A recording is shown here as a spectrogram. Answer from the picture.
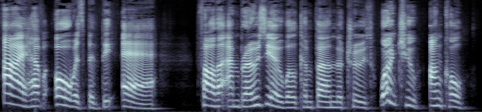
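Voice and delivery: a grasping widow demanding agreement; haughty widow. Acted. Flaminea demands confirmation.

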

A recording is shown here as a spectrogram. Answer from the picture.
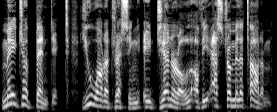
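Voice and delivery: high, loud, pompous official voice; officious. A narrator's reading. General pulling rank on the major, officious. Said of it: "Gruber put on his officious voice".

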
